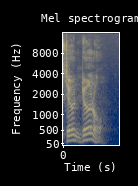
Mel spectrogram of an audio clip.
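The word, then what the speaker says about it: Domhnall: Yeah, no, it's Donal. – I don't know. – It's like the tonal. I've read about this. – It's like tonal. – You say tonal, but it's donal.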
